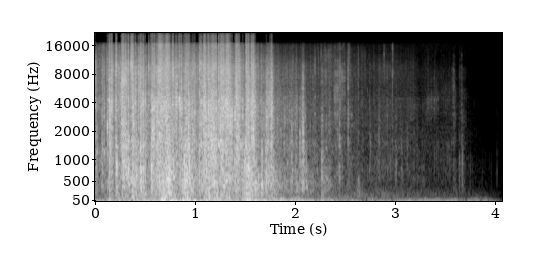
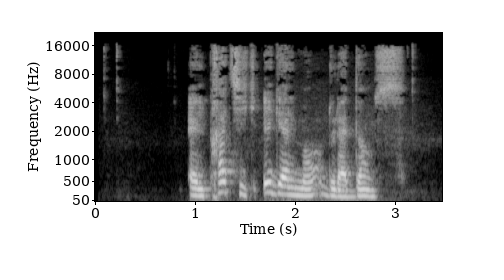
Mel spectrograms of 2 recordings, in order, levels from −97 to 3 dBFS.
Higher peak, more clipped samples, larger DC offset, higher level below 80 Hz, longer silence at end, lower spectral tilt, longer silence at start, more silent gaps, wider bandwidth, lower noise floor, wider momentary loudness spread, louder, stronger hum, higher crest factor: first, 0 dBFS vs -4 dBFS; first, 0.7% vs under 0.1%; neither; first, -22 dBFS vs -52 dBFS; first, 1.7 s vs 0.4 s; second, -1 dB/octave vs -4.5 dB/octave; second, 0 s vs 0.95 s; neither; first, over 20 kHz vs 17 kHz; second, -45 dBFS vs -70 dBFS; first, 20 LU vs 4 LU; first, -5 LUFS vs -18 LUFS; neither; second, 10 dB vs 16 dB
